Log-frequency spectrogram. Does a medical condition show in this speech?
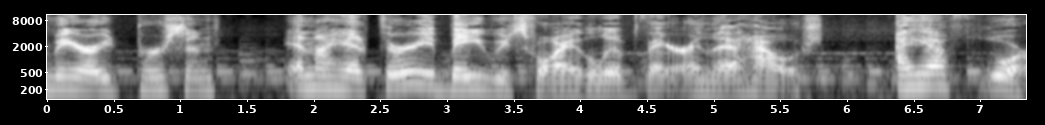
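Yes: ataxia; progressive, affects motor skills and voice.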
